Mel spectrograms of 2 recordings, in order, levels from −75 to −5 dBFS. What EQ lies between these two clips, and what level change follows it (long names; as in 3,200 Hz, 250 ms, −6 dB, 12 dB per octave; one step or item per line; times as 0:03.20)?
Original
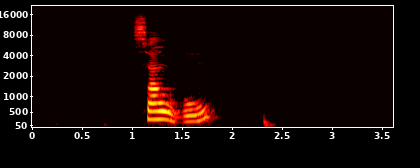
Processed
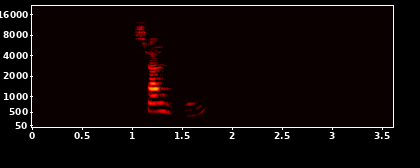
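four-pole ladder band-pass 2,200 Hz, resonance 40%
spectral tilt +4 dB per octave
parametric band 2,100 Hz −3 dB 1.7 octaves
+3.0 dB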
